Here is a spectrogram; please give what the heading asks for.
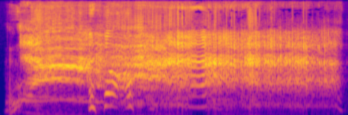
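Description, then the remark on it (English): A narrator reading a story voices the character Herr Bish's angry scream: one loud, strained, drawn-out howl lasting about three seconds, with no other sound around it. “He's not happy. He screamed.”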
